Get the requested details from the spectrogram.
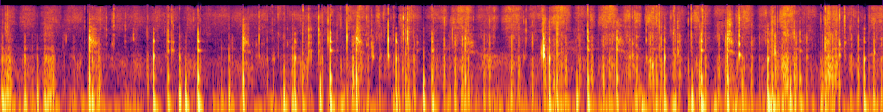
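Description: Fingertips and nails tap and scratch a small yellow and black soccer ball, hollow and inflated with a synthetic leather cover, held close to the microphone. A rapid, uneven stream of dull, deep thumps mixes with dry, crackly scratching. Each tap dies away almost instantly, leaving a close, boomy rumble throughout.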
